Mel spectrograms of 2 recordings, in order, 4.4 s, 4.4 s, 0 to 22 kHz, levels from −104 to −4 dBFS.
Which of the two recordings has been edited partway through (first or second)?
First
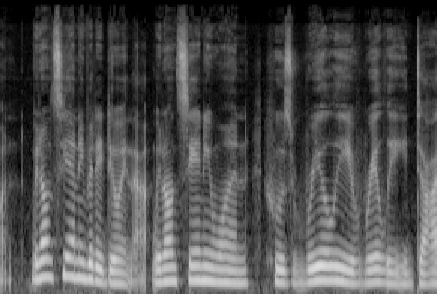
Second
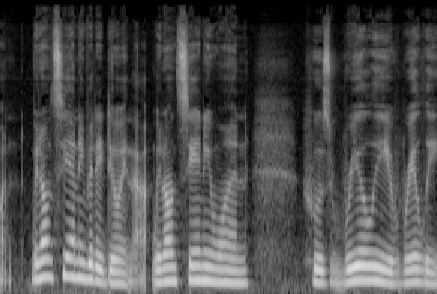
first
